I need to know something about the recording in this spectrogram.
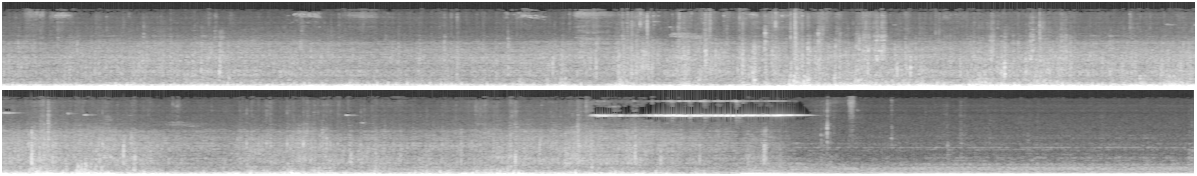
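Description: A vehicle engine rumbles low and steady as it drives.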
